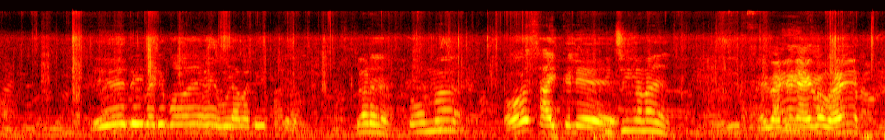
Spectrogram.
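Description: A man speaks loudly and with emotion close by.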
